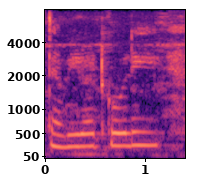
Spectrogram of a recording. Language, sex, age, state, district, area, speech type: Marathi, female, 18-30, Maharashtra, Nanded, urban, spontaneous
